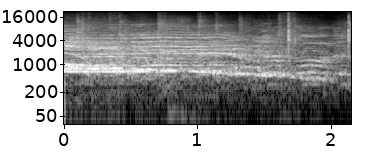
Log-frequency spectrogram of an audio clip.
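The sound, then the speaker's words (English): An audience cheers and whoops on a Thursday, many voices overlapping in a steady, lively roar that stays loud for the whole two seconds before easing off slightly at the end. “Y'all are pretty lively for Thursday.”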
